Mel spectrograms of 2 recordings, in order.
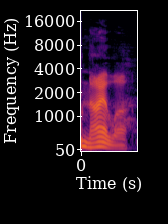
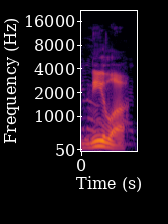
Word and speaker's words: Nyla: Again, in the book, she said her name was based on the Nile, so Nyla. But for the entire episode, she calls herself Neela.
